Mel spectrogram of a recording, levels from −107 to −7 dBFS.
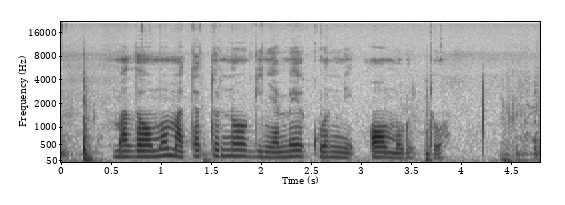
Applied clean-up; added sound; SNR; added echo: none; Drawer open or close; 11 dB; none.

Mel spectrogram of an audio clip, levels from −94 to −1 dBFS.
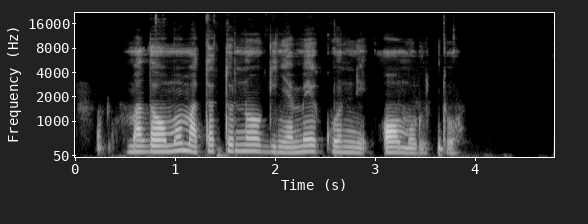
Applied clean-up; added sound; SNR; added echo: neural mask model Resemble Enhance denoiser.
